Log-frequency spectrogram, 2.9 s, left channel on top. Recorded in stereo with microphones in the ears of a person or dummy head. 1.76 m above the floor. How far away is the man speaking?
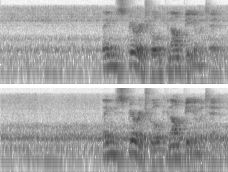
About 1.8 m.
